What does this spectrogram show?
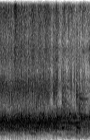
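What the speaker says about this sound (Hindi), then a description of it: "एक बार जोरदार ताली हम सबके लिए।" Audience applause after a talk on stress management through the Bhagavad Gita: dense, steady clapping from a crowd, loud and continuous for the whole stretch, with no talking over it.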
